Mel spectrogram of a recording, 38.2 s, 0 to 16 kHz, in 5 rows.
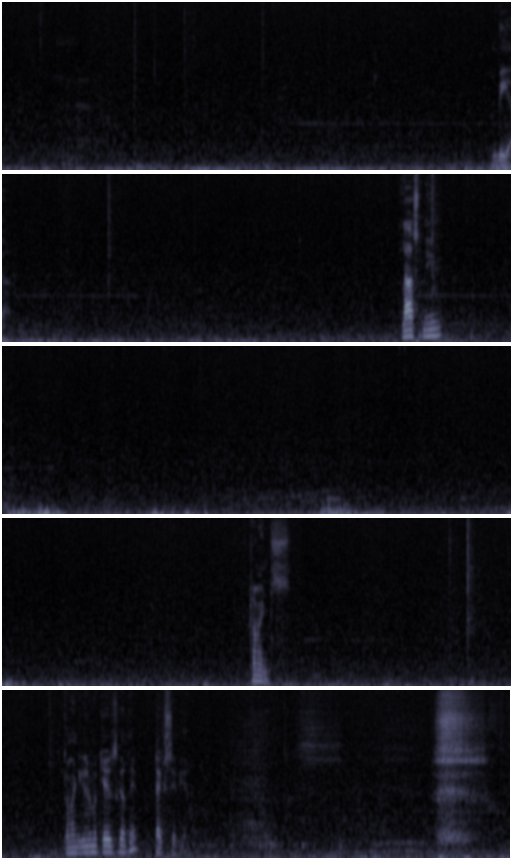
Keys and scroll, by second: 10.6 ctrl+c, 13.5 ctrl+v, 16.5 ctrl+shift+Right, 22.7 shift+Right, 32.1 ctrl+s.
